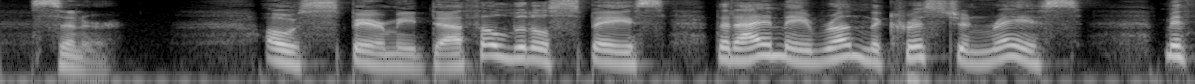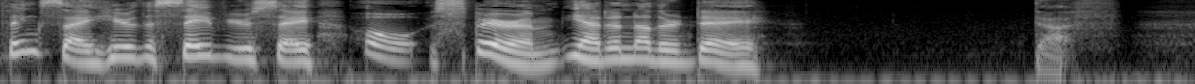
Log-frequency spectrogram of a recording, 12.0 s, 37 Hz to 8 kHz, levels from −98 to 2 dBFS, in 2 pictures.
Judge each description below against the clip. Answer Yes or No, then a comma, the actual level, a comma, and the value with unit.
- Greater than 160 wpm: No, average, 140 wpm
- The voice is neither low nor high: Yes, medium, 175 Hz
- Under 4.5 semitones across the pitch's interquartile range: No, average, 5.2 semitones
